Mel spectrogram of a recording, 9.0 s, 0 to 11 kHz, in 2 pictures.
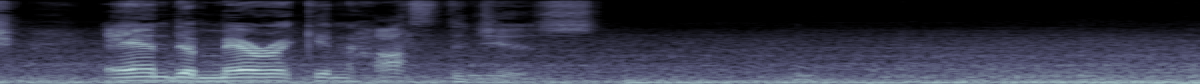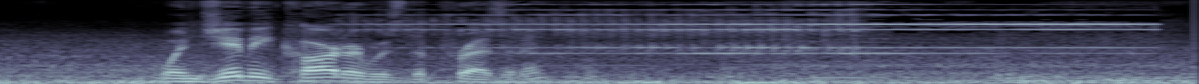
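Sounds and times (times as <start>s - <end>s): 
speech: 0.4s - 2.4s, 5.1s - 7.0s
telephone ringing with a bright electronic tone: 5.8s - 8.9s.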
